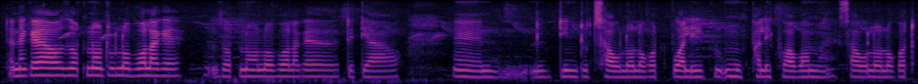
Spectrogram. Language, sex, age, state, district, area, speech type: Assamese, female, 30-45, Assam, Golaghat, rural, spontaneous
